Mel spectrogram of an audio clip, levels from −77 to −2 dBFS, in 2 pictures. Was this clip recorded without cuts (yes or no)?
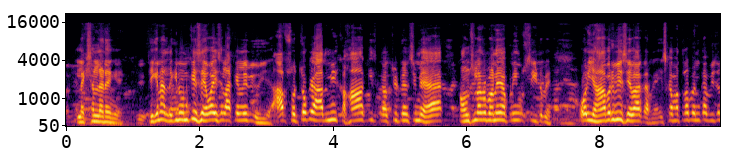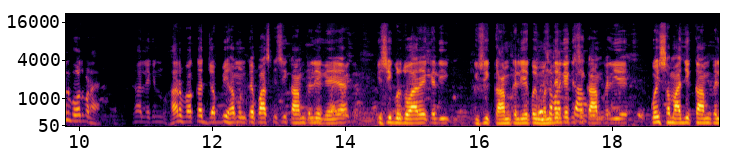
no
